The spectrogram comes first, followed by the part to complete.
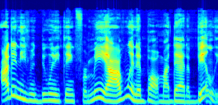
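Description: On a very clean recording with a silent background, a woman speaks at a fairly quick pace and medium pitch with a bright, sharp tone and lively intonation. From Houston, Texas (Missouri City). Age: 30s. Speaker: financial educator. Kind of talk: casual interview.

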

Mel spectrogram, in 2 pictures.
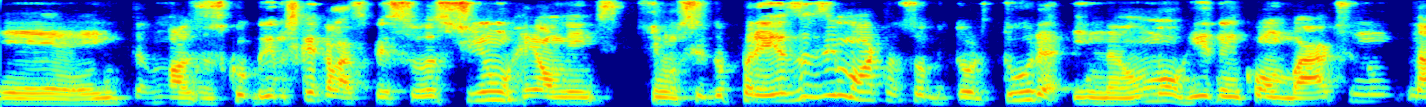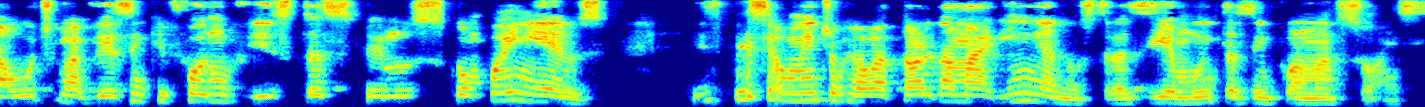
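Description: A woman with a plain, everyday voice and fairly low pitch talks at a moderate pace with lively intonation. Her loudness stays very even, and the sound is dry and close with no echo. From southern Brazil, Rio Grande do Sul. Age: 60s. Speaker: activist, relative of a disappeared political prisoner. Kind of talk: interview.

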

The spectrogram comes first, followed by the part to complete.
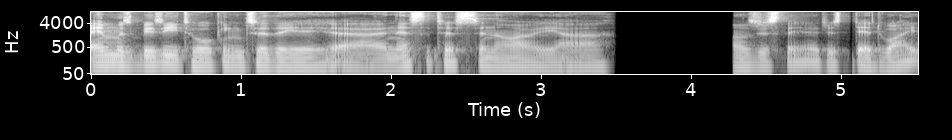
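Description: Here a man speaks with an Australian accent at a moderate pace. His voice is fairly low in pitch and shows ordinary pitch variation. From Australia, New South Wales mid north coast. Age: 30s. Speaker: police officer. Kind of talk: casual chat.

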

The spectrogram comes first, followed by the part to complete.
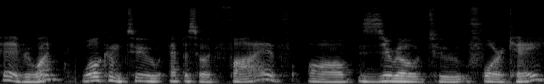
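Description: A man with a medium-pitched, somewhat breathy voice and a dark, mellow tone speaks at a very slow pace with hardly any pauses. His intonation is lively. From migrated to Australia at 12 from a non-English-speaking country. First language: not English. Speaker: podcast host, affiliate marketer. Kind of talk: solo podcast monologue. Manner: halting, many fillers.

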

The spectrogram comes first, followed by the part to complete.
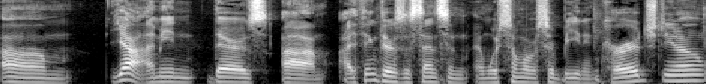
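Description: At a moderate pace, a man speaks in an ordinary speaking voice of medium pitch. His pitch variation is ordinary, and the recording is very clean with a silent background. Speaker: worship leader. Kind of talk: casual chat. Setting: apartment recording.

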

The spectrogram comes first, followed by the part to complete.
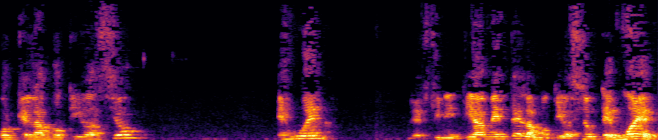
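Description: A fairly quick pace paired with ordinary pitch variation. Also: man. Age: 60s. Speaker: business speaker and network marketing leader. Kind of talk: interview.

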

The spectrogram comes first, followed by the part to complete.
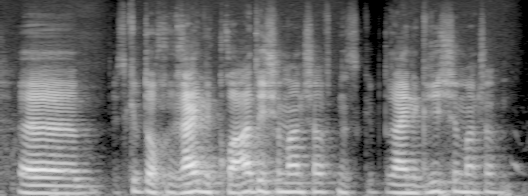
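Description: A man uses a normal speaking voice with fairly even intonation. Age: 30s. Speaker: amateur football referee. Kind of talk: casual chat.

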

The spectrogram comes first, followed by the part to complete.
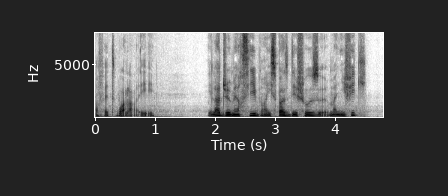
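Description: A woman's very deep, low voice, dark and mellow in tone, with fairly even intonation. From northern France, Roubaix. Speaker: rapper. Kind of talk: interview conversation. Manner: hesitant, many repetitions; soft, precise diction.

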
